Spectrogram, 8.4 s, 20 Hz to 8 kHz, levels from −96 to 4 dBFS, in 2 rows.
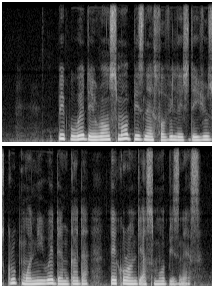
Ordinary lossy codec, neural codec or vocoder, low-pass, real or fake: none; none; none; real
